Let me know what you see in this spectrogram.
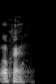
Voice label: "okay", expletives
